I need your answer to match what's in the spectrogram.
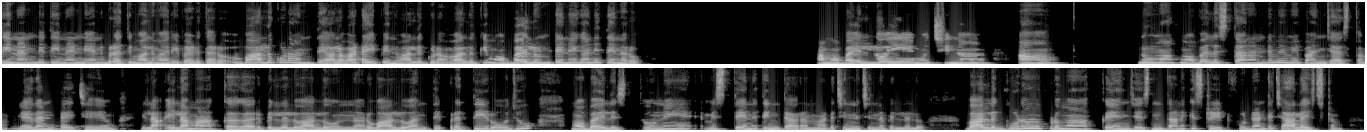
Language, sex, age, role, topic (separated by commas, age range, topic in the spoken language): Telugu, female, 25-29, guest, మీకు ప్రత్యేకంగా గుర్తుండిపోయిన వీధి ఆహారం గురించి చెప్పగలరా?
